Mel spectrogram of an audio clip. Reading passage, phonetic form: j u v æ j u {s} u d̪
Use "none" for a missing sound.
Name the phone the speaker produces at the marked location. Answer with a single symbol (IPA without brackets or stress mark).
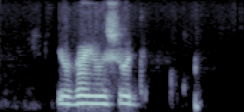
s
